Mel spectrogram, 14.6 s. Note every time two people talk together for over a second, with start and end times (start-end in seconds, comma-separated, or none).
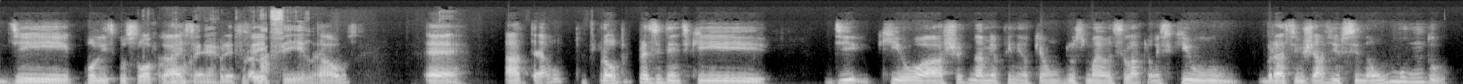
1.5-3.3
